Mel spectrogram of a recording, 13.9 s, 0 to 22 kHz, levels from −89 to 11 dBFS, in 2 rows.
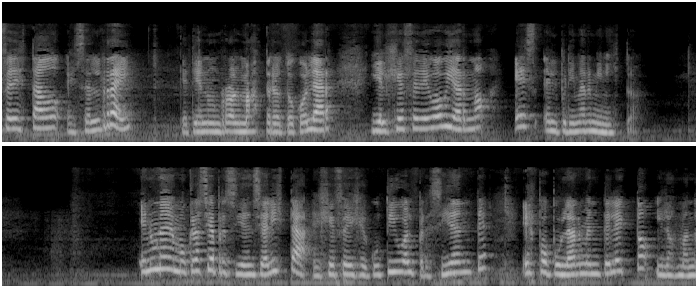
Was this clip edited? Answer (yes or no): no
